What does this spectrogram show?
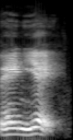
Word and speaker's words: beignet: you can call it a cajun donut so beignet next we have crawfish bisque crawfish bisque next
